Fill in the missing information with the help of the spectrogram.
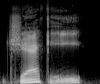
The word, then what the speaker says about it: Jacque: And we're going to do that so we can meet a journalist from Nashville named Jackie Srugi. – Jackie Srugi. Yes. I'm already a fan. – Her name is spelled J-A-C-Q-U-E. – Sure. – And sure. – Srugi is spelled S-R-O-U-J-I.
